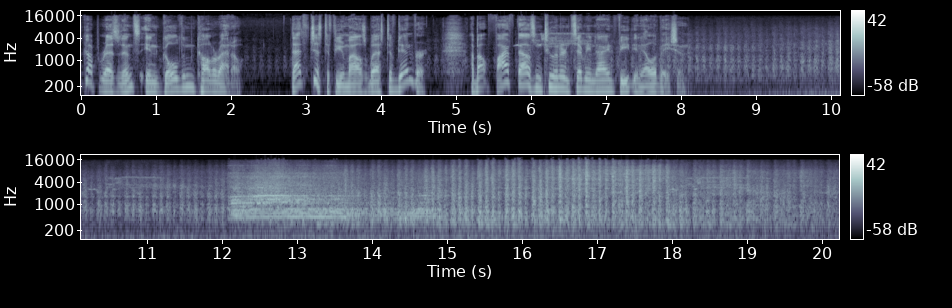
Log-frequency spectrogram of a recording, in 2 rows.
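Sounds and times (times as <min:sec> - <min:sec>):
speech: 0:00.0 - 0:02.2, 0:02.8 - 0:08.3
steam locomotive chugging along the rails: 0:00.0 - 0:20.2
steam locomotive whistle blast: 0:12.1 - 0:15.0.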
